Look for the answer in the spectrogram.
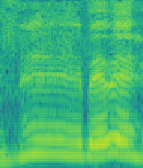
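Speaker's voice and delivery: high, sing-song imitation of her calling; mock flirty call. Sex worker calling out, mimicked.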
